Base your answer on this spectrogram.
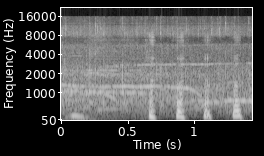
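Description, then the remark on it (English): An audience cheers in a steady rhythmic chant, four loud voiced bursts evenly spaced about a fifth of a second apart, after a brief softer vocal sound at the start. “How long did we pay them to cheer for?”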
